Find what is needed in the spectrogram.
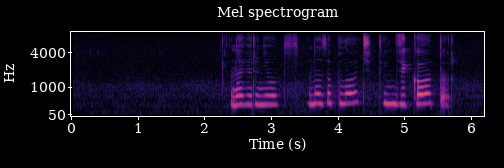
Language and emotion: Russian, sad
